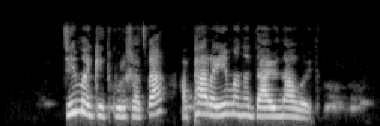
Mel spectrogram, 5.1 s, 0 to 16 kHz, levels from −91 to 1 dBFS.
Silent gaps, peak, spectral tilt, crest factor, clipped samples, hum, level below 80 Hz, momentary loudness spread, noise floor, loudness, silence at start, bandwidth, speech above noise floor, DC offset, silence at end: none; 0 dBFS; -6 dB/octave; 18 dB; under 0.1%; none; -66 dBFS; 10 LU; -79 dBFS; -17 LUFS; 0.85 s; 8 kHz; 63 dB; under 0.1%; 0.35 s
